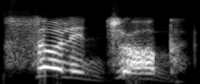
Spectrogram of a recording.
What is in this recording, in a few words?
compliment, jungle fem; vo; agents; Source Model Packs; Counter Strike Model Pack; CS2; jungle fem epic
